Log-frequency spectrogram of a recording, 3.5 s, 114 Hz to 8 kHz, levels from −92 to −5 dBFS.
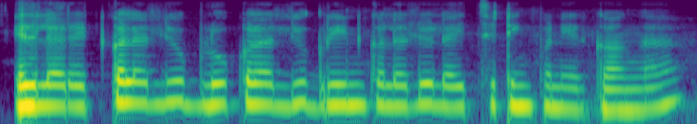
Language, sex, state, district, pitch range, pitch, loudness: Tamil, female, Tamil Nadu, Nilgiris, 215-230 Hz, 225 Hz, -21 LUFS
